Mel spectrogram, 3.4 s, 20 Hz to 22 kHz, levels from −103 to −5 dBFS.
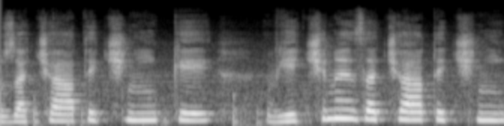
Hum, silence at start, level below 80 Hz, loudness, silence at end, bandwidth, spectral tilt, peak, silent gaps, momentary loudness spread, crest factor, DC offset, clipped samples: none; 0 s; -58 dBFS; -20 LUFS; 0 s; 12.5 kHz; -5 dB/octave; -2 dBFS; none; 8 LU; 18 dB; under 0.1%; under 0.1%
